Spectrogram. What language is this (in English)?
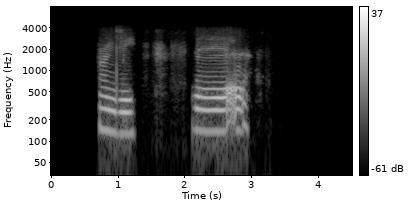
Dogri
